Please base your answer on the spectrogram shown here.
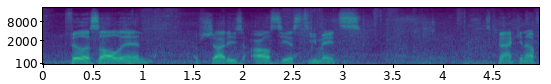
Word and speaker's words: Shadi: against Luis p shoddy by the way is the way I say his name I believe we had some time discussing how to say it correctly I know a lot of people are going to read Shady Nice Shot here as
